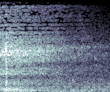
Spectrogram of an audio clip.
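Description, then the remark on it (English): A single long, deep breath drawn in, a steady airy hiss held for about a second and fading slightly at the end, with no talking, taken with eyes closed and one hand on the heart and one on the lower belly. “And if you're not driving, take a big deep breath in, close your eyes.”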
